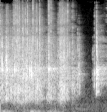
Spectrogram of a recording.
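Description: Clear plastic bag crinkling and rustling as it is opened and handled, stopping briefly near the end.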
